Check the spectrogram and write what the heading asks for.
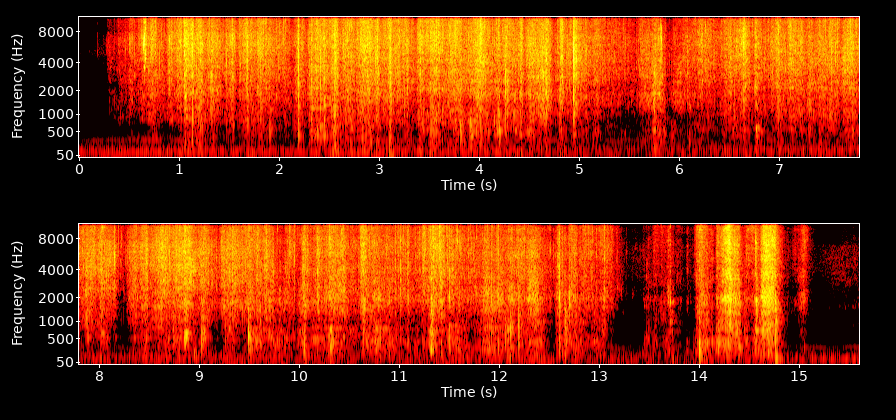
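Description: Plastic bubble wrap being crumpled and crinkled in the hands, a dense crackling rustle. A short pause near the end, then a few louder sharp rustles and knocks as the cardboard box is handled.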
